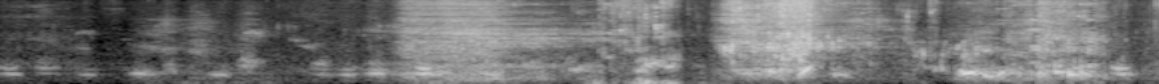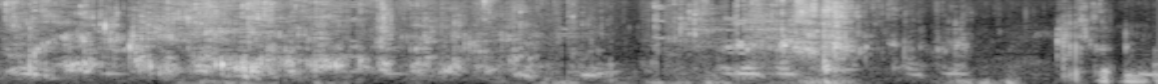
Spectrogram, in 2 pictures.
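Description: Finely sieved clay is swilled and washed in a gold pan in cold creek water, giving loud, close, irregular sloshing, gurgling and dripping in surges that stop and start.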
